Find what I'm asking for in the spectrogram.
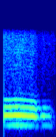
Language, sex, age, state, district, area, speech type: Hindi, female, 45-60, Bihar, Vaishali, rural, conversation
